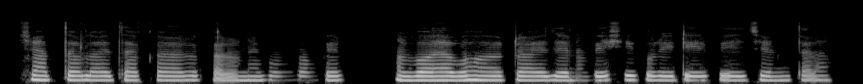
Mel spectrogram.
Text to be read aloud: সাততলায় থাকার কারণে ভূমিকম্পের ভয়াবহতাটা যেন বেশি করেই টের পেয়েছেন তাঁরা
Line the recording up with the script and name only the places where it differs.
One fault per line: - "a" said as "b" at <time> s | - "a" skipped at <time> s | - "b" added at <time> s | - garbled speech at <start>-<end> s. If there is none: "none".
none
